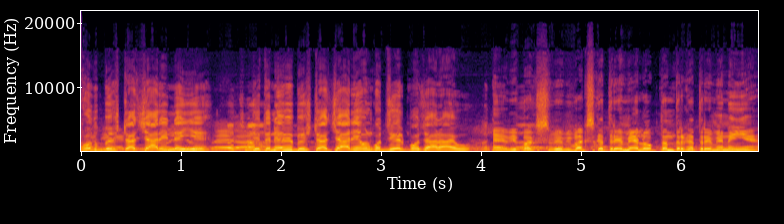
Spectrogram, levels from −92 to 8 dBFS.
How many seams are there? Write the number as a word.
one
